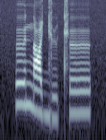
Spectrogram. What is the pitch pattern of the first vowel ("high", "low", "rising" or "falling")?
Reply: high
